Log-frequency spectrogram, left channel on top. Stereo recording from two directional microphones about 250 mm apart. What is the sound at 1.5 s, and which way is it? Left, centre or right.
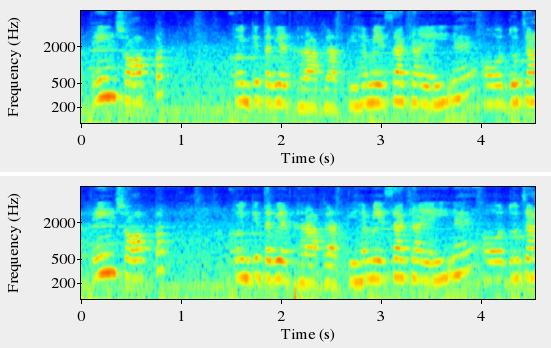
A woman's voice, centre.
